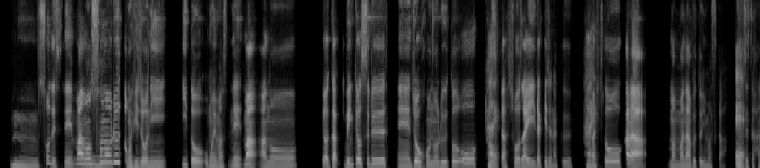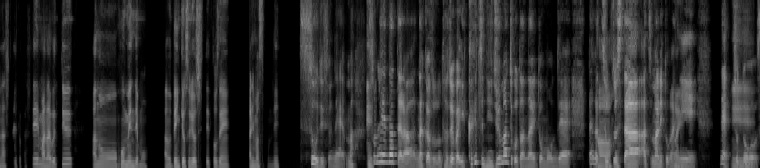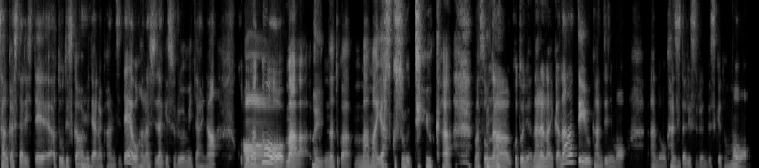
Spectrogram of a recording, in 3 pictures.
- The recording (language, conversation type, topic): Japanese, advice, 必要性を見極められない購買習慣
- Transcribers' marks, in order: chuckle; laughing while speaking: "済むっていうか"; chuckle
